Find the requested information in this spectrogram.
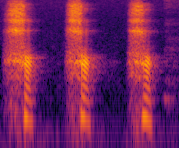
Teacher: Si je dis ha, ha, ha, corde vocale, elle ne vibre pas. C'est bien sur une consonne sourde.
